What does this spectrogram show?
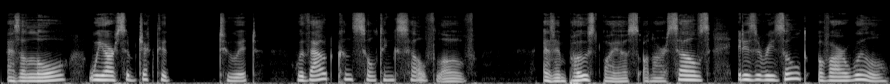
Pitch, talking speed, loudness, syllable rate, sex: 185 Hz, 170 wpm, -18 LUFS, 5.3 syllables/s, female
